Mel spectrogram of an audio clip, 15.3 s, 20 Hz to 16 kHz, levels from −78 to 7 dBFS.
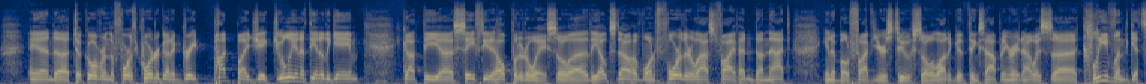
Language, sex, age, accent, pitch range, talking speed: English, male, 50-69, American, 125-160 Hz, 245 wpm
